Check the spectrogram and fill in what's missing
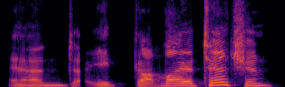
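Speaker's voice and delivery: usual speaking voice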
